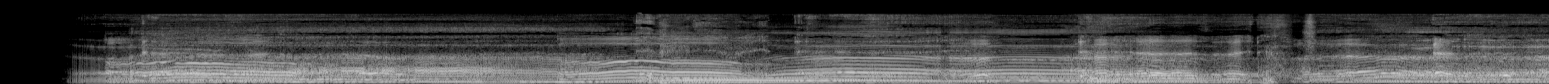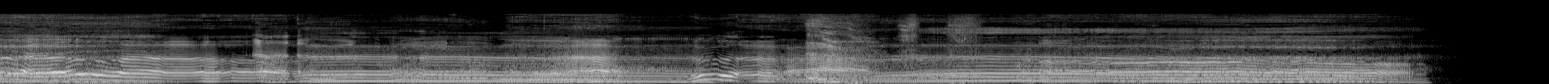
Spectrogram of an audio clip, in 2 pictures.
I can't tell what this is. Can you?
This is my "ZombiesMoaning" recording minus the reverb. 4 male voices were recorded in the studio on a Shure KSM42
